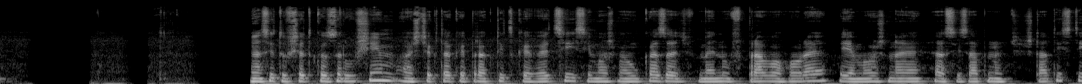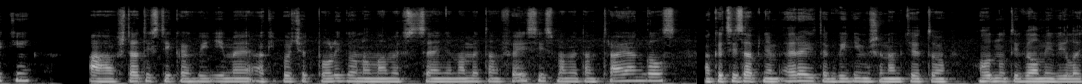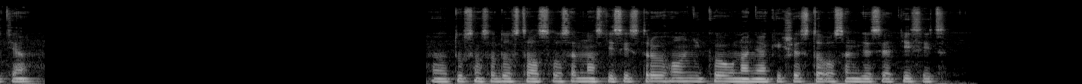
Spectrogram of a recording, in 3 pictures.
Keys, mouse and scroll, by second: 0.1 KP_Decimal, 1.8 click, 2.2 click, 2.7 click, 4.0 click, 5.2 KP_Decimal, 5.8-7.5 middle drag, 7.5 F9, 12.2-15.2 drag, 23.1 click, 31.3 click.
